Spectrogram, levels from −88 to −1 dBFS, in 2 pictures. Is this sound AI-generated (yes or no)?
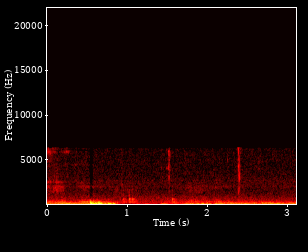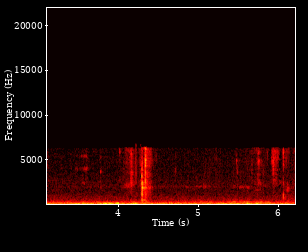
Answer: no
